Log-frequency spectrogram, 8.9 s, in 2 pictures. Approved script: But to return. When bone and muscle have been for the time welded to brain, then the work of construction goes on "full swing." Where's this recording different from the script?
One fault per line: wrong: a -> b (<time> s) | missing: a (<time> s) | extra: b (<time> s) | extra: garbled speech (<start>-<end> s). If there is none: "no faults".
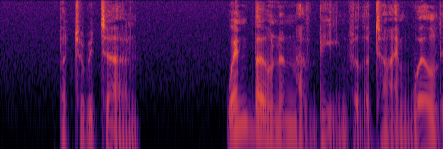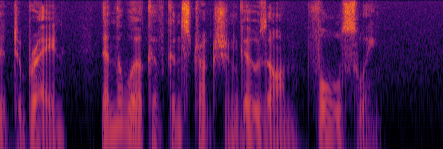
missing: muscle (3.0 s)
